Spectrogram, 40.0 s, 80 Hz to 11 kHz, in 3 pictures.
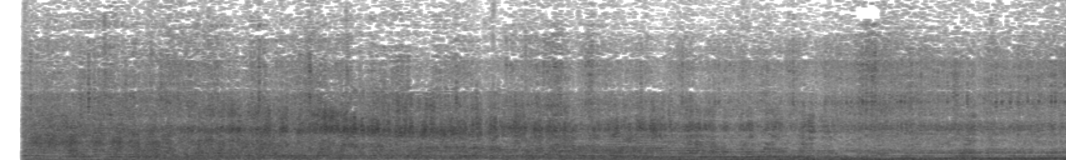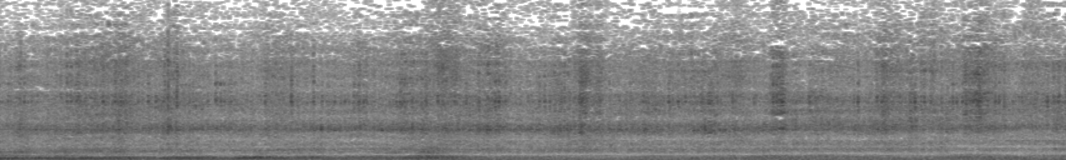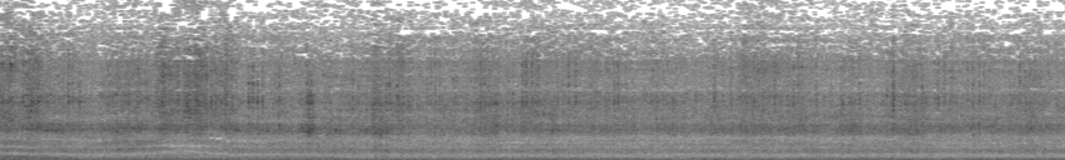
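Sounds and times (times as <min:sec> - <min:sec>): rotary blades churning soil: 0:00.3 - 0:39.9
tractor engine under load: 0:00.3 - 0:39.9.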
